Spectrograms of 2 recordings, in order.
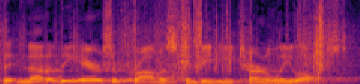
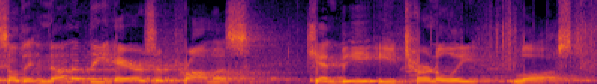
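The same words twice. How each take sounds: First: Said in the usual way. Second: Raised quoting voice. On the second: Shown as a demonstration.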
